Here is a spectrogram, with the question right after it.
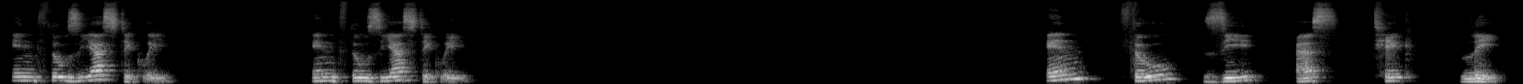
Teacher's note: This word has 6 syllables, and the stress goes on the 4th syllable.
